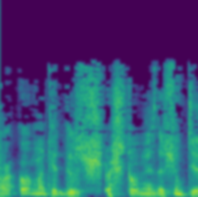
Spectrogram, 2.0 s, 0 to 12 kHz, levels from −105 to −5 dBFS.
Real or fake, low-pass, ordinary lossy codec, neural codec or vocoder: fake; 10.8 kHz; MP3, 32 kbps; codec, 24 kHz, 1 kbps, SNAC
